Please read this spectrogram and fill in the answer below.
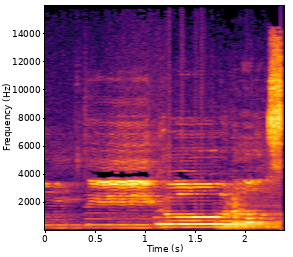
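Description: A man singing a slow song in long held notes, accompanied on keyboard; the voice grows louder about a second in.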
